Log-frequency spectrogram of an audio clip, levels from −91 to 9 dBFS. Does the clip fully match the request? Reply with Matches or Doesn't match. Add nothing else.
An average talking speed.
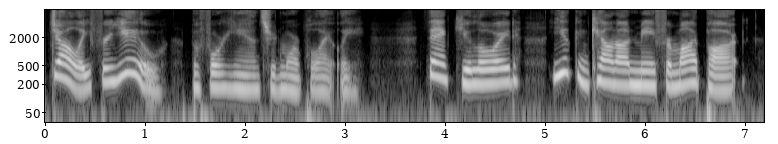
Matches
